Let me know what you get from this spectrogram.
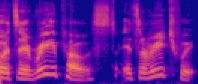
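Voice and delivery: ordinary talk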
